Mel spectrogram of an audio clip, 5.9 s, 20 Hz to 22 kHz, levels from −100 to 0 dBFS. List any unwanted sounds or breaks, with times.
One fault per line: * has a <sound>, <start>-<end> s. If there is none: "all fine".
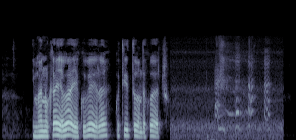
* has a laugh, 4.1-5.5 s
